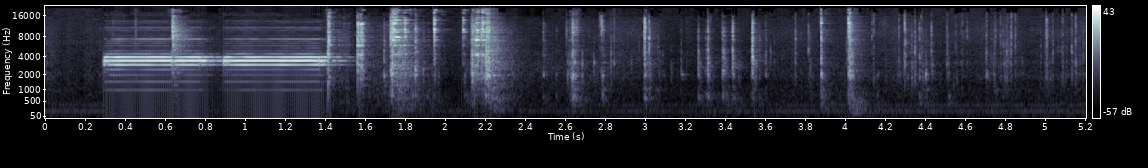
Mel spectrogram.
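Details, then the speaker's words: Alertek i8005 fire alarm panel in walk test mode, pull station opened: loud high-pitched alarm tone in a short burst of two pulses, then clicks; expected zone two walk-test signal. "two pulses for zone two which is expected"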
